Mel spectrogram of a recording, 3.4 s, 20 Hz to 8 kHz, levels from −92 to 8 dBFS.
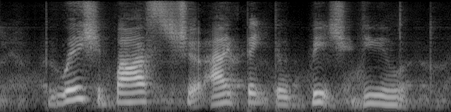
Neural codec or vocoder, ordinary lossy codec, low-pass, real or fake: codec, 16 kHz, 0.5 kbps, FreqCodec, larger model; none; none; fake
